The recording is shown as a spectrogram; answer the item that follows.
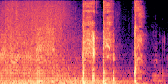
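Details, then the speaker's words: Adult gamer with a sore throat after screaming at a party, feeling sick, has a coughing fit while playing: four harsh coughs in quick succession after background game sound. "Might t the the coughing incident. Oh, she just coughing so much. I'm dying and like hardly focus."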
